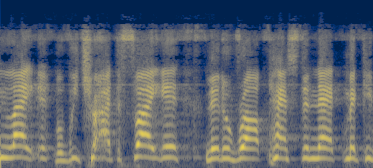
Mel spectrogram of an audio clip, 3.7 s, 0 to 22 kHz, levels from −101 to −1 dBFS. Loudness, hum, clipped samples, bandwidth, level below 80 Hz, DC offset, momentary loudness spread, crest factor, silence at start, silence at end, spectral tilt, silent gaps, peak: -21 LUFS; none; under 0.1%; 12.5 kHz; -62 dBFS; under 0.1%; 8 LU; 18 dB; 0 s; 0 s; -2 dB/octave; none; -4 dBFS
